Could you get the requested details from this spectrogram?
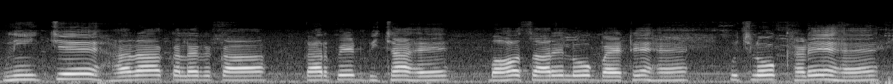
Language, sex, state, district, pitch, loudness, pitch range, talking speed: Hindi, male, Bihar, West Champaran, 200 Hz, -12 LUFS, 190-215 Hz, 105 wpm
